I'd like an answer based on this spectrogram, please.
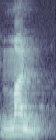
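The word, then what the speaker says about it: مًا: Esa alif, recordamos, la escribimos pero no la pronunciamos. Únicamente vas a pronunciar man y no man o man. No, se lee man. Es una alif que no se pronuncia pero se escribe por gramática.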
